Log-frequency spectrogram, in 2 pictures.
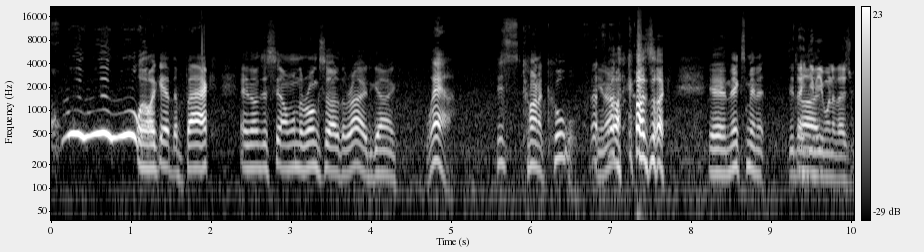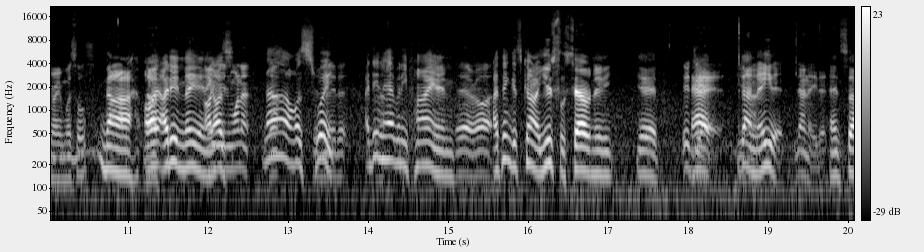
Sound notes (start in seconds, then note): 6.7 laughs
